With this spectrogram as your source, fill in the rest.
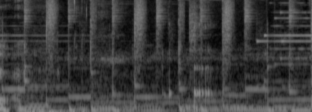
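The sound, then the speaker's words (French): A man burps repeatedly, a string of low, croaking belches in quick succession, loud and continuous for a few seconds with no talking. “le gars, il rote.”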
